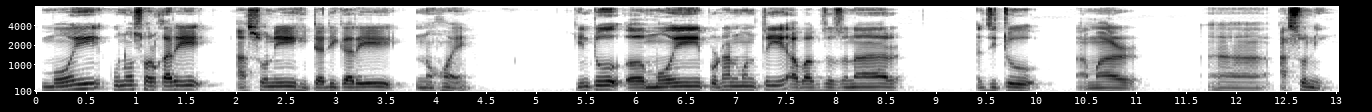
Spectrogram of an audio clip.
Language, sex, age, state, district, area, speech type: Assamese, male, 45-60, Assam, Goalpara, rural, spontaneous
